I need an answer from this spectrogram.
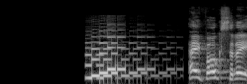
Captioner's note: logo beeps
